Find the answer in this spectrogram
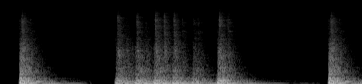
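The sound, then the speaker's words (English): Loud knocking on the wooden door of a coffin shop in the morning, as Noah Claypole demands to be let in: a single heavy thud, then a quick run of several raps, another hard knock, and one more after a pause, each ringing briefly. “Open the door!”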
